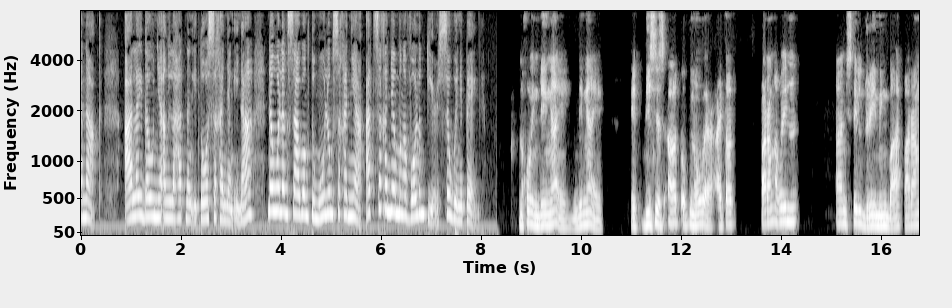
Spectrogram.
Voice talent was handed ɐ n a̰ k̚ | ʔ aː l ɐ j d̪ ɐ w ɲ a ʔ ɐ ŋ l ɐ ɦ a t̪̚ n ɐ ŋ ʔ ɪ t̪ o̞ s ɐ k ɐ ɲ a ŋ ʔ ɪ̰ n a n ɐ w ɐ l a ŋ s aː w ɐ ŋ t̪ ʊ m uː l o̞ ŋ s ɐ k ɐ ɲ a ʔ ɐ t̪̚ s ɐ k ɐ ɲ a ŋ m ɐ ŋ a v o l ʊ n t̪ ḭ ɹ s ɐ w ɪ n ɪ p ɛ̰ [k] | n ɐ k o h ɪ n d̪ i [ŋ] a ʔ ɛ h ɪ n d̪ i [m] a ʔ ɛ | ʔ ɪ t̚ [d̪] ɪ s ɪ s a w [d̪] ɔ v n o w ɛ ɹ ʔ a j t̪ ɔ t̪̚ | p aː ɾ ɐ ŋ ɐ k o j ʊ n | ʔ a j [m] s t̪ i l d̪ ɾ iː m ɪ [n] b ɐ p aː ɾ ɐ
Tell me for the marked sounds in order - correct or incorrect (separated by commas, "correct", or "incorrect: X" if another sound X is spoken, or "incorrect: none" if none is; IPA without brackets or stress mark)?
incorrect: ɡ, correct, incorrect: ŋ, correct, incorrect: t̪, correct, incorrect: ŋ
